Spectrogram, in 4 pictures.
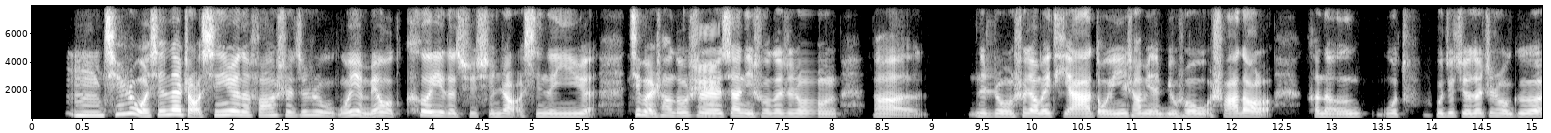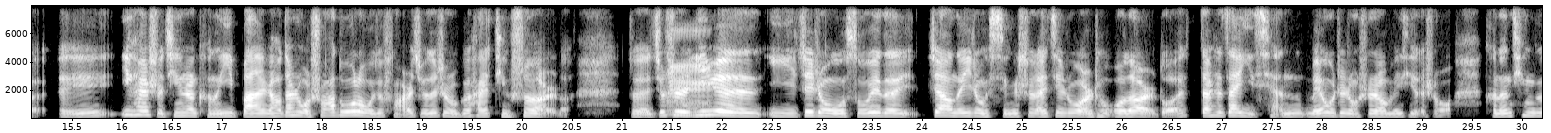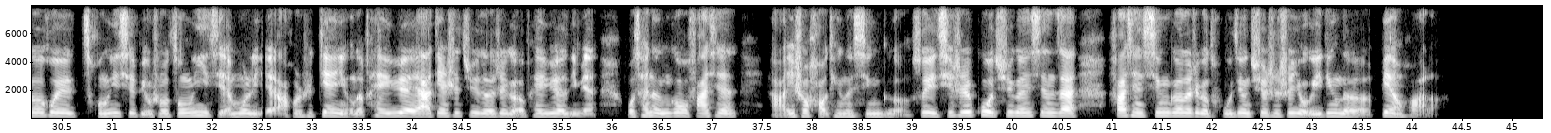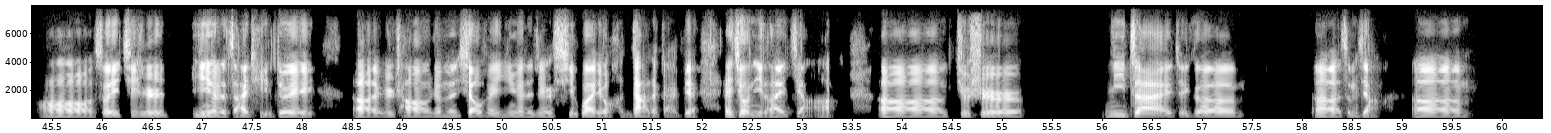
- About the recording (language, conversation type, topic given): Chinese, podcast, 你对音乐的热爱是从哪里开始的？
- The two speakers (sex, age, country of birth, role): female, 30-34, China, guest; male, 40-44, China, host
- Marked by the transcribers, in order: none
